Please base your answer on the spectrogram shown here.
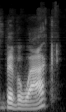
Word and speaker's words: Bivouac: First question everybody asks is how do you pronounce it? Um, and it's Bivwak.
